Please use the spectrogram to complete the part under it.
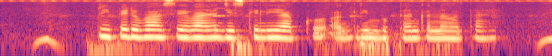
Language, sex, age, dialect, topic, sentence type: Hindi, female, 18-24, Marwari Dhudhari, banking, statement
